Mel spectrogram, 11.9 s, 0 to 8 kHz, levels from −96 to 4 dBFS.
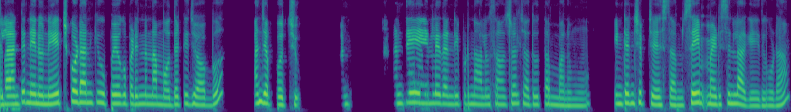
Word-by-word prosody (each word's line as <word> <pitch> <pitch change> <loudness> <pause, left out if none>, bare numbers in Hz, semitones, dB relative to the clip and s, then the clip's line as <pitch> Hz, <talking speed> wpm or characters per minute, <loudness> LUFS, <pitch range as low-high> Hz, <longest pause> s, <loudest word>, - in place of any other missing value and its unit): ఎలా 220 +1 +5
అంటే, 225 +5 +1
నేను 240 -2 +5
నేర్చుకోడానికి 260 +2 +4
ఉపయోగపడిన 235 -1 0
నా 220 - +2
మొదటి 210 +3 -2
జాబ్ 200 0 -1 0.6
అని 265 +4 +4
జెప్పొచ్చు. 210 -4 0 0.7
అన్ 225 +1 -9 0.7
అంటే, 245 +2 -2 0.2
ఏం 240 0 -2
లేదండి. 230 -2 0
ఇప్పుడు 230 +1 -7
4 215 0 -4
సంవత్సరాలు 220 +3 -4
చదువుతాం 215 0 -4
మనము. 180 -1 -4 0.5
ఇంటర్న్‌షిప్ 245 +1 0
చేస్తాం, 205 -1 0 0.2
సేమ్ 255 -1 +7
మెడిసిన్‌లాగే 215 -4 0
ఇది 180 0 -5
గూడా. 185 +3 -4
220 Hz, 125 wpm, -22 LUFS, 205-240 Hz, 0.7 s, సేమ్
